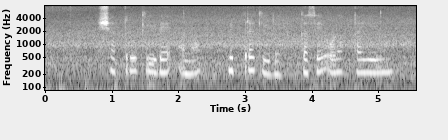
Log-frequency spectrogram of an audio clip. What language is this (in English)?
Marathi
